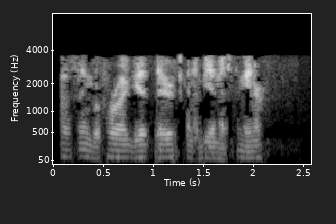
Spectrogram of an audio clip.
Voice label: Police Dispatch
